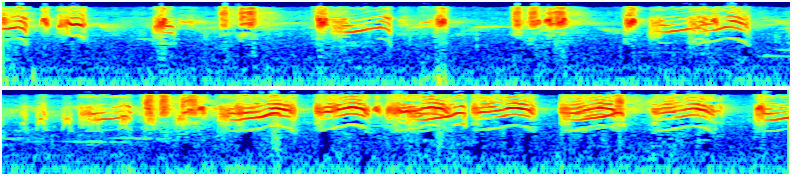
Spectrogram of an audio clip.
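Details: Small noisy bird starting with scattered sharp chirps, then building into an almost unbroken, quick series of high, swooping notes.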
